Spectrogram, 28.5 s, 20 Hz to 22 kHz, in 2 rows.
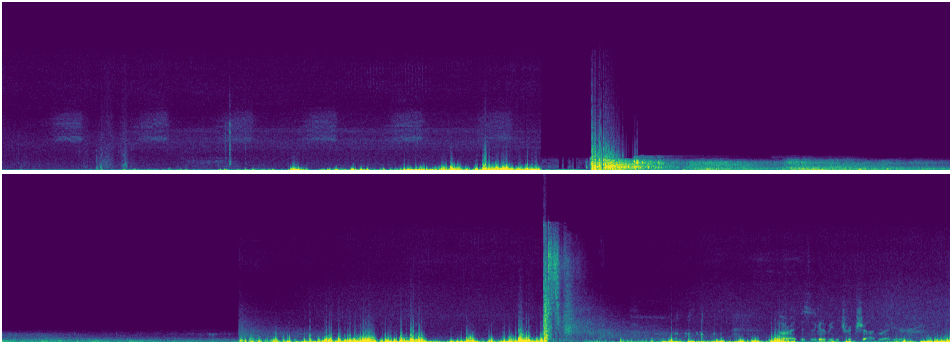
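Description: Two shots from a .50 Krater AR-10–style rifle firing 300-grain Hornady FTX bullets, each a sharp crack, about nine seconds in and about twenty-two seconds in. After the first shot a long muffled rumble follows, and low gusty rumbling fills the rest.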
